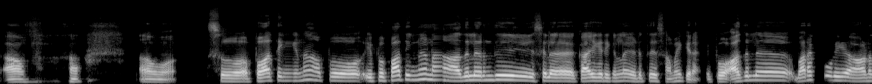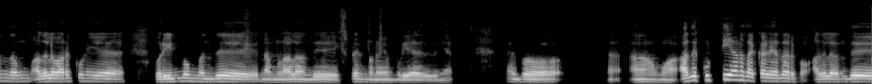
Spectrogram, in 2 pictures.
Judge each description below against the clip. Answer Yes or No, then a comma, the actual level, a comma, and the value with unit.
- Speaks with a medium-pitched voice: Yes, medium, 150 Hz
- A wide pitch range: Yes, wide, 6.2 semitones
